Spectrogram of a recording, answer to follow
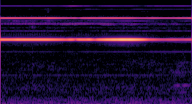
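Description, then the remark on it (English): A house alarm sounds a loud, piercing high-pitched tone that holds steady without a break for the whole two seconds, with no voices. “My house alarm is going off.”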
